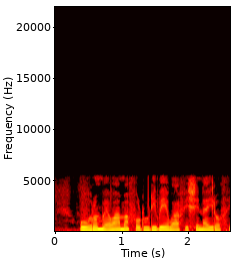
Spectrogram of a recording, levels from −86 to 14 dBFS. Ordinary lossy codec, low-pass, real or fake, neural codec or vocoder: none; 5.4 kHz; real; none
